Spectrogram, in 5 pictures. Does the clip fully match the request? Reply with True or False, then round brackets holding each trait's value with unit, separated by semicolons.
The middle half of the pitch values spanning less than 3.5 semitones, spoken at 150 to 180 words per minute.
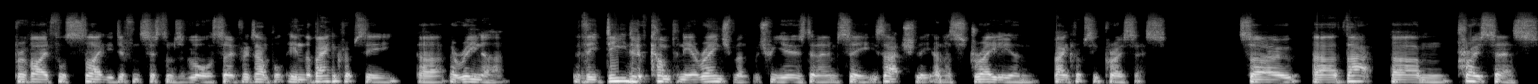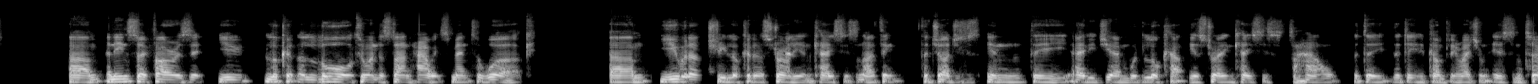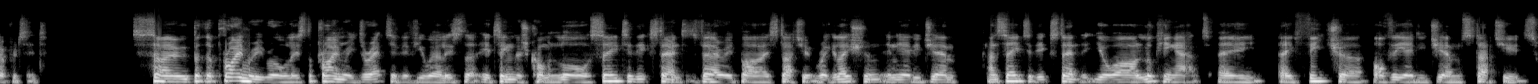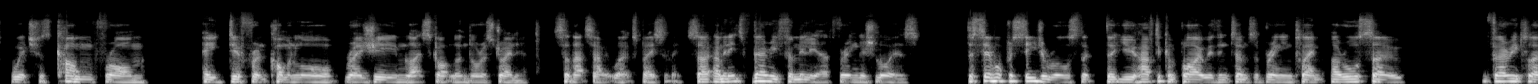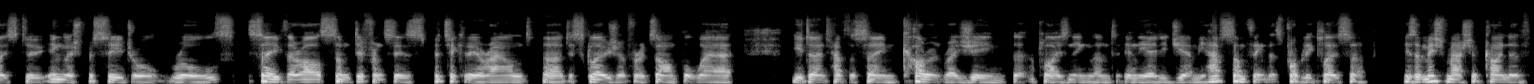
False (4.2 semitones; 175 wpm)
